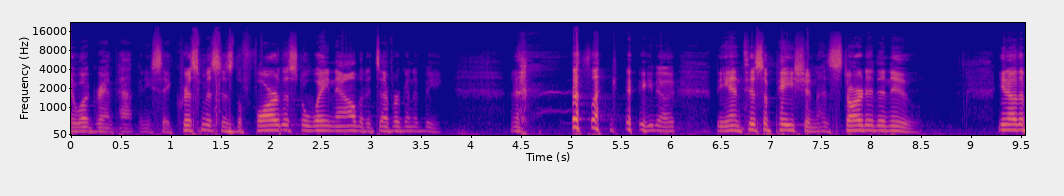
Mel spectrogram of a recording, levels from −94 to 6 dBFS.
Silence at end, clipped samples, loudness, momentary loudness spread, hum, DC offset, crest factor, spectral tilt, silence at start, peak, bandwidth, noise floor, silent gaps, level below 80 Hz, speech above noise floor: 0 s; under 0.1%; -36 LUFS; 16 LU; none; under 0.1%; 24 dB; -3 dB/octave; 0 s; -14 dBFS; 19 kHz; -69 dBFS; none; -64 dBFS; 31 dB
